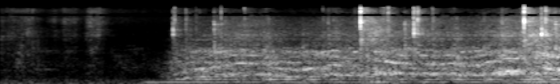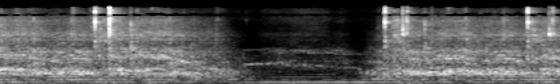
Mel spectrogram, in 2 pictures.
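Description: Claes leather patcher sewing machine running, stitching leather binding onto a baseball glove. It starts about a second in with a steady motor hum under the stitching, eases off briefly near six seconds, then stitches again.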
